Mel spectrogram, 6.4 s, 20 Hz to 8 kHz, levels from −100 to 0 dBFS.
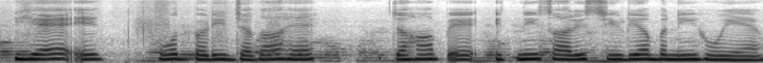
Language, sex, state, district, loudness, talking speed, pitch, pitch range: Hindi, female, Rajasthan, Jaipur, -13 LUFS, 130 wpm, 210 Hz, 200-215 Hz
